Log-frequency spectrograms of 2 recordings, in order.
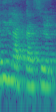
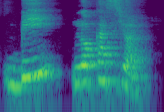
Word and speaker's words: bilocación: Yo pronuncié mal. No es dilacación, es bilocación. Bi quiere decir 2, locación, lugar.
